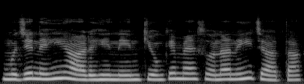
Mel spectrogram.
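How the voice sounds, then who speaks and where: A woman's voice: on the high side, steady tone, mellow, no echo, lightly acted. A woman reading as a tender husband who reassures his wife.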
